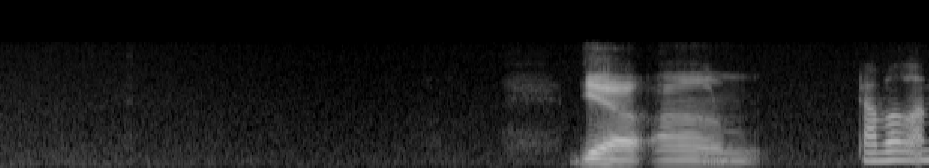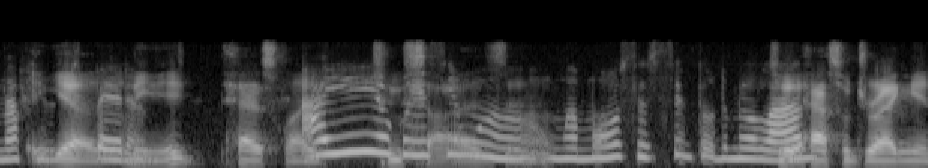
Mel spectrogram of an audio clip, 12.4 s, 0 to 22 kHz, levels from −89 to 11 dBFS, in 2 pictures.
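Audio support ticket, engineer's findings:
Nothing stood out on listening to the speech, with the high end stopping near 8 kHz as the G.722 call link at 64 kbps would give.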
